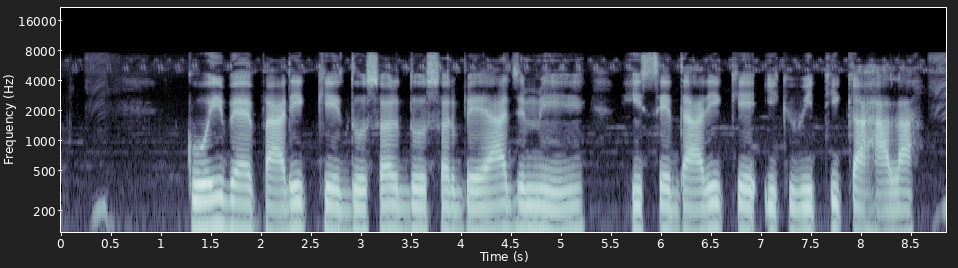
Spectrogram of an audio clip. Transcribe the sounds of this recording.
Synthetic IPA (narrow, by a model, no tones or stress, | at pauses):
koːibɛːpaːɾiked̪oːsəɾd̪oːsəɾbeaːd͡ʒmẽ | hɪsːed̪aːɾikeɪkwiʈikaɦaːla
